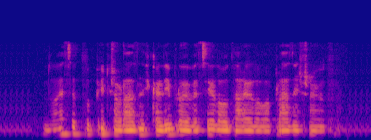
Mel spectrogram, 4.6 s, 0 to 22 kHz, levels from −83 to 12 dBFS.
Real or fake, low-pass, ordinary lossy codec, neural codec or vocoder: real; 7.2 kHz; none; none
